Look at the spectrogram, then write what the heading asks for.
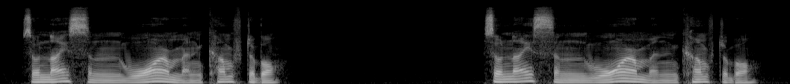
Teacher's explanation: the important content words nice warm comfortable which are clearly pronounced so and and/or unstressed spoken lightly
